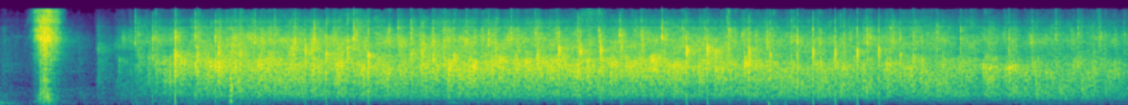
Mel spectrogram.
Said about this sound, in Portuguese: Vamos ficar de pé, aplaudir e a gente vai orar?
